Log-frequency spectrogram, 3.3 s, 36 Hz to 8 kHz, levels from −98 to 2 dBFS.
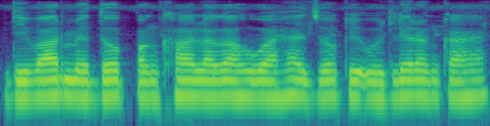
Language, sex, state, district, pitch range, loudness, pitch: Hindi, male, Jharkhand, Ranchi, 125-130 Hz, -17 LUFS, 125 Hz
